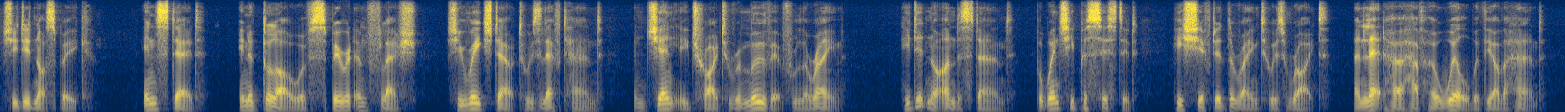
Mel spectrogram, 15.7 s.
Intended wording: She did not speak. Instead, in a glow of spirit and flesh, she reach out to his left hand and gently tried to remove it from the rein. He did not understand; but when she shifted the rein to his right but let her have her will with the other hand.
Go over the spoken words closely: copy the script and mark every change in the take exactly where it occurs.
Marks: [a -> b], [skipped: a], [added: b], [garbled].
She did not speak. Instead, in a glow of spirit and flesh, she [reach -> reached] out to his left hand and gently tried to remove it from the rein. He did not understand; but when she [added: persisted he] shifted the rein to his right [but -> and] let her have her will with the other hand.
